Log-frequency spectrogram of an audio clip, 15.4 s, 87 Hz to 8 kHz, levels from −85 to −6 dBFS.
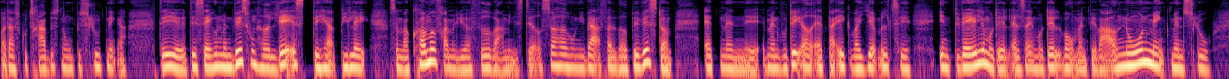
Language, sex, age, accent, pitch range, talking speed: Danish, female, 30-49, native, 160-190 Hz, 220 wpm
